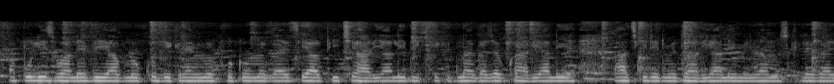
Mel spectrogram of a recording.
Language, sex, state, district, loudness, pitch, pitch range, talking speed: Hindi, male, Uttar Pradesh, Jalaun, -27 LUFS, 160 Hz, 155-165 Hz, 235 wpm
